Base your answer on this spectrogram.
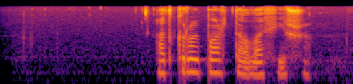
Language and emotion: Russian, neutral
